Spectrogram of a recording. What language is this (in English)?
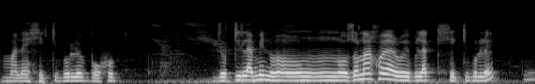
Assamese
